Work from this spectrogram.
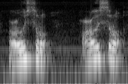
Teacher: را کو پر کر کے ساکن کرنا ہے اور سین کا ساکن بھی ہم نے پڑھنا ہے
